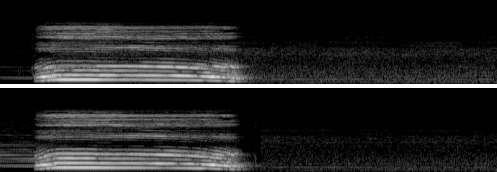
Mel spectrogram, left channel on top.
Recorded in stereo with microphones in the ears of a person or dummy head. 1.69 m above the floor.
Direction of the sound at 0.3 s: 75° right (ahead or behind).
